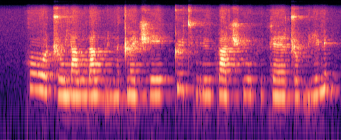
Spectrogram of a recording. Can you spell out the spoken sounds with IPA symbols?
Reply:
koː ʈ͡ʂoja woɾawbi mɛtɳɛt͡ʃʰe | ʈʉtʰrʉː pat͡ʃʰʉw hʉkɛːʈ͡ʂo biɳ

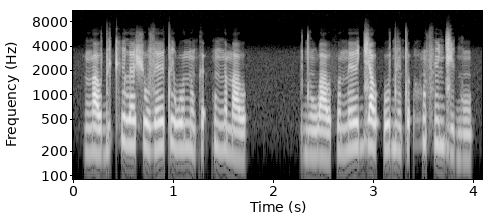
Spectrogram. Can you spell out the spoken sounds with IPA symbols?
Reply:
ŋa˨ʊ̯di˦kʰi˦˨ lɛ˦ʃu˨ze˦ɪ̯ ti˦˨wu˦ nũ˨kɛ˦ʔkũ˦˨ ŋɛ˦˨ma˨ʊ̯ | dũ˨wa˨ʊ̯θu˦˨ ne˦ɪ̯ d͡ʑa˦˨ʊ̯ ʔu˦ dĩ˨tʊ˦ʔhũ˦˨sĩ˦ d͡ʑi˨ɡũ˨

